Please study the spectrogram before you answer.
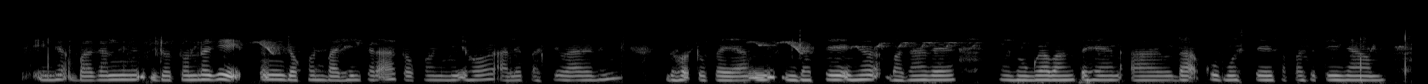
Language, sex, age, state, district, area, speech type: Santali, female, 30-45, West Bengal, Birbhum, rural, spontaneous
